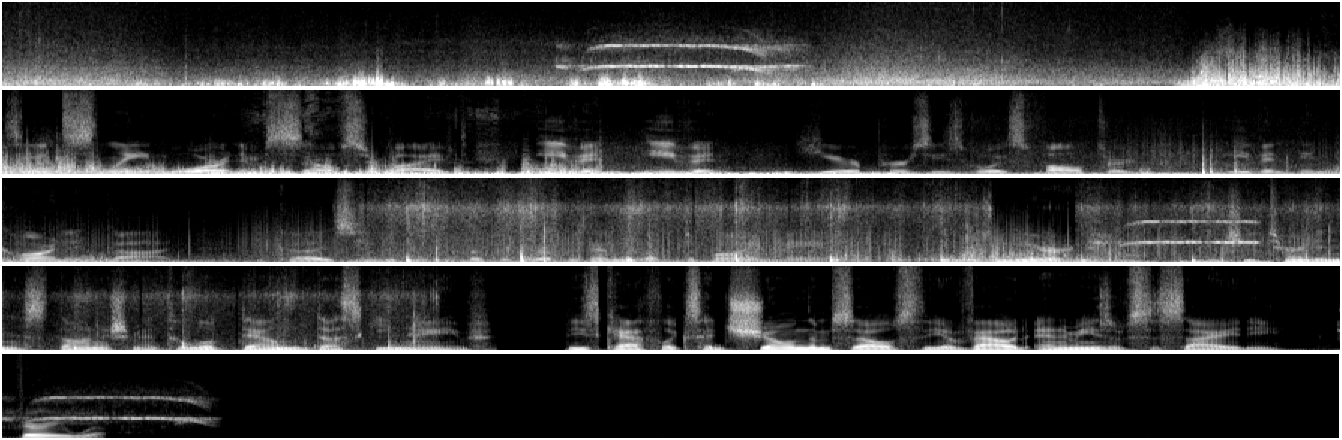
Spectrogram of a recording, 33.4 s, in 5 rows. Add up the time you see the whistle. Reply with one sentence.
You can hear the whistle for 3 seconds altogether.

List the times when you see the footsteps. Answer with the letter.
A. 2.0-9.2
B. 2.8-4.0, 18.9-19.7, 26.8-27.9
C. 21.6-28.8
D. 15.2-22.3
D.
